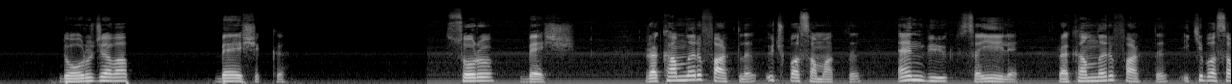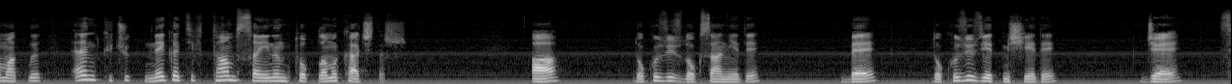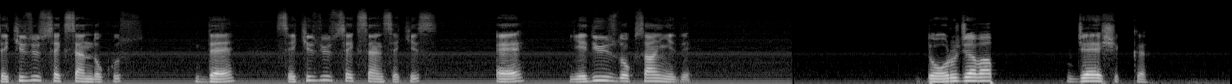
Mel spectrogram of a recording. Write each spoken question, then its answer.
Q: Rakamları farklı 3 basamaklı en büyük sayı ile rakamları farklı 2 basamaklı en küçük negatif tam sayının toplamı kaçtır?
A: Doğru cevap C şıkkı.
